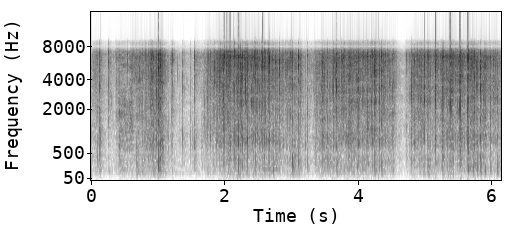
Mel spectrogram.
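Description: Fingertips tap and crinkle the surface of a hollow, partly inflated gold mylar foil balloon. The result is a dense, bright crinkling and crackling that runs almost continuously, with brief dips in loudness near the 1.5- and 4.7-second marks.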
